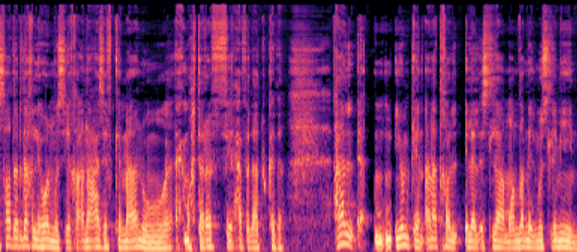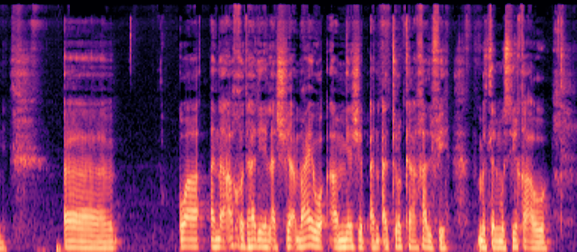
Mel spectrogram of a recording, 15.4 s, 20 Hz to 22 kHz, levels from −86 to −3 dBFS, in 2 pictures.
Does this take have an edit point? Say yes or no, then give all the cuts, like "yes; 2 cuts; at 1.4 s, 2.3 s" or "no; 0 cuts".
no; 0 cuts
